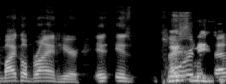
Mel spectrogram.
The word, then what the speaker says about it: Plourd: Stephen Michael Bryant here is is Plurid. Is that how is that how you pronounce your last name? Plurid. It's French.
